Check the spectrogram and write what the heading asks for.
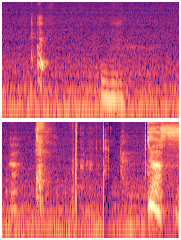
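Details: Baby sneezing: short, sharp small sneezes with soft adult voices around.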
